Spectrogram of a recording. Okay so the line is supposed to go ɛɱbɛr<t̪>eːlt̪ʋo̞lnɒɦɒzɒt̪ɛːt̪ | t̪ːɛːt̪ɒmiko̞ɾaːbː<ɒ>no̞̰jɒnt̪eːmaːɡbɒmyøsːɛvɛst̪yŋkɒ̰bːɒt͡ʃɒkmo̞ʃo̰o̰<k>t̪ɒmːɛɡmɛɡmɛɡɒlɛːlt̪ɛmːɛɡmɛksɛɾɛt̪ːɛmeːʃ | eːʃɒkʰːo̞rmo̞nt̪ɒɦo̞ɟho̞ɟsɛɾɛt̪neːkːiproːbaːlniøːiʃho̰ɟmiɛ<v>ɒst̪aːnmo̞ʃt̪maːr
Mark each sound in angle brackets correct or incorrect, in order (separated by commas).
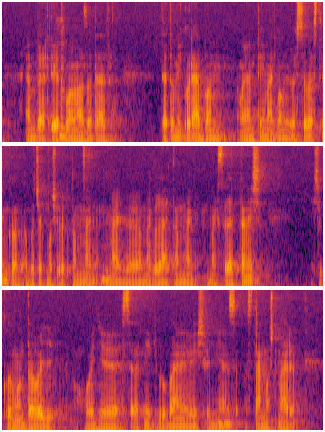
correct, correct, correct, incorrect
